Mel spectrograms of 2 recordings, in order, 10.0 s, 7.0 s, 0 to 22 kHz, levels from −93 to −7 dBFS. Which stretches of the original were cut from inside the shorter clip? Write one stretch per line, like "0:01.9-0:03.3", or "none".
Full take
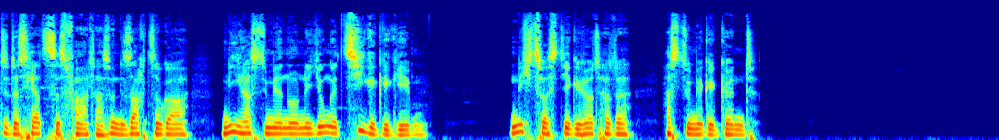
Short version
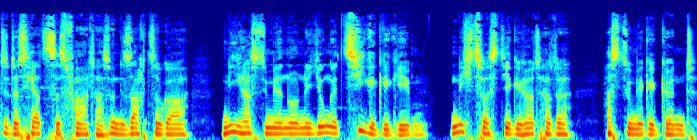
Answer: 0:04.4-0:05.0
